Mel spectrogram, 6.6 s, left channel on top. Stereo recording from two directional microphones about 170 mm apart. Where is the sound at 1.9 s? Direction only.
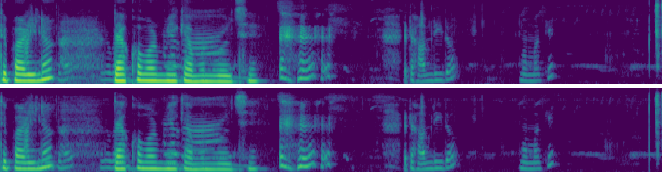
5° right (ahead or behind).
